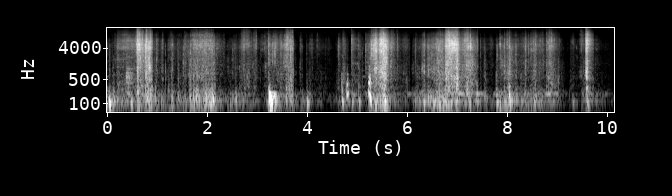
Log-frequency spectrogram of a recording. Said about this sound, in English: She has now light blue Broncos and green Bronco wrapping paper. I like it. So there you go. Tear it apart.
